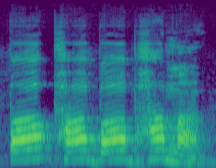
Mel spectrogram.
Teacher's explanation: जब हम इनका उच्चारण करते हैं तो हमारा दोनों ओठ क्या होता है? दोनों ओठ स्पर्श करता है। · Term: ओष्ठ ध्वनि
